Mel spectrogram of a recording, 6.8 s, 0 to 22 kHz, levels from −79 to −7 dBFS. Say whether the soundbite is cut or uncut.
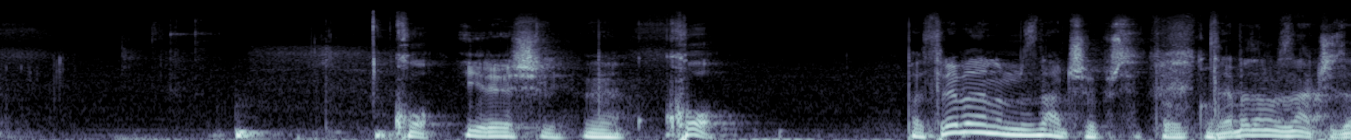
cut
